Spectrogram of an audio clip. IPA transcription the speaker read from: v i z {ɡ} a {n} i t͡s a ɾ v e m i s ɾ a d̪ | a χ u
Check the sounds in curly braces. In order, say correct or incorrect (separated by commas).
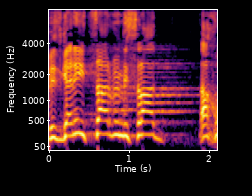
correct, correct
